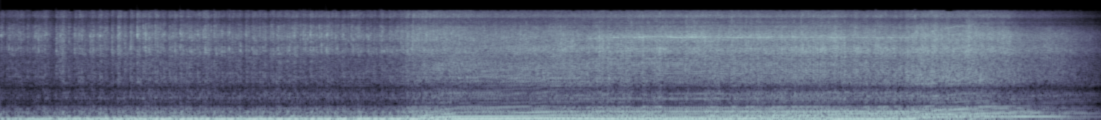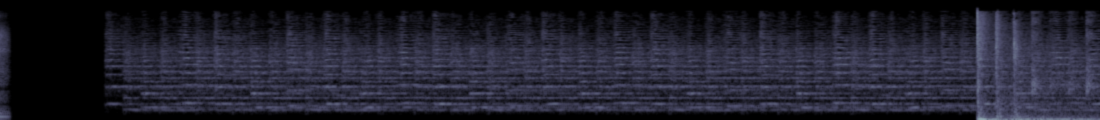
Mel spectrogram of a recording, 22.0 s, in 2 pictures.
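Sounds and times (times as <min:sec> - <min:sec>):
loud car engine revving: 0:00.0 - 0:11.1.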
